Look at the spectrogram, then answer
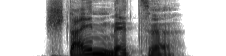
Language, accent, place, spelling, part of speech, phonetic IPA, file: German, Germany, Berlin, Steinmetze, noun, [ˈʃtaɪ̯nˌmɛt͡sə], De-Steinmetze.ogg
- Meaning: nominative/accusative/genitive plural of Steinmetz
